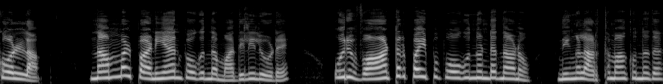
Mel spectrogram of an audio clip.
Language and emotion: Malayalam, surprised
